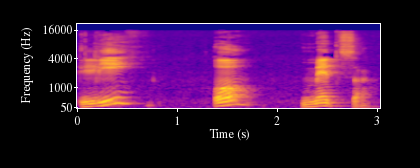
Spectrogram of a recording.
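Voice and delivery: li o metza split into slow separate syllables. Shown as a demonstration. Teacher breaking a Greek plural into syllables for students. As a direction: pause between li, o and metza. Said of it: "Si lo vemos en plural".

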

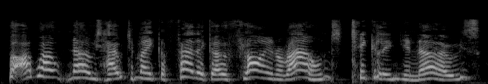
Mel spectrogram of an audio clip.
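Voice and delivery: put-on a wide-eyed boy dreaming of the world; dreamy young lad; young boy Lou.

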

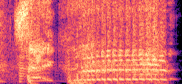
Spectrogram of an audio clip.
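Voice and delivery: high, loud rapper growl grrr; demo growl. Shown as a demonstration. Host demoing a rapper ad-lib, loud growl. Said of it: "say with your chest".

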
